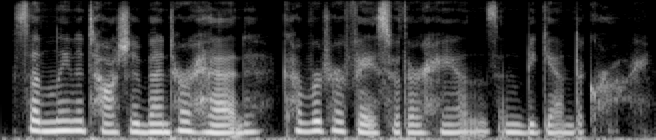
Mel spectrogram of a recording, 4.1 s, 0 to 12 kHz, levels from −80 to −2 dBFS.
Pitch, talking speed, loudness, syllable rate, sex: 205 Hz, 220 wpm, -17 LUFS, 5.7 syllables/s, female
